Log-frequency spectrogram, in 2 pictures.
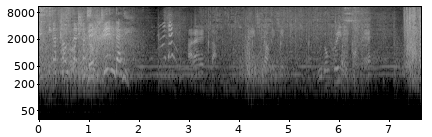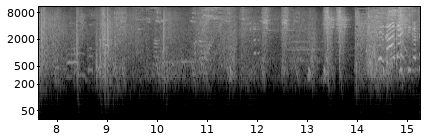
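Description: Fantasy video game spell effects crackle and whoosh in quick bursts.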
